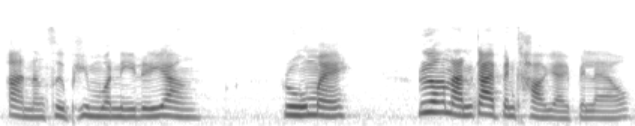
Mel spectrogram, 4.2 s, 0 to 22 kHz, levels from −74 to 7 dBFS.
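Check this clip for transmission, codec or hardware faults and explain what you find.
No transmission, codec or hardware faults are present.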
